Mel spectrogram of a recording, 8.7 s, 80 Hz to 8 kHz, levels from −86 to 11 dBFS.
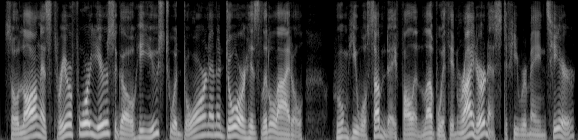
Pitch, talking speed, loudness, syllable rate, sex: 135 Hz, 230 wpm, -18 LUFS, 5.2 syllables/s, male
